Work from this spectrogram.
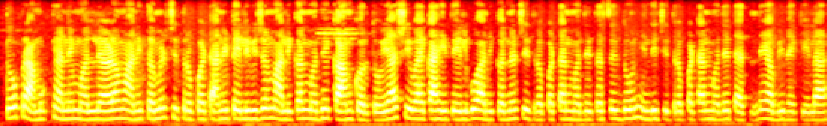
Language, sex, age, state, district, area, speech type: Marathi, female, 18-30, Maharashtra, Thane, urban, read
